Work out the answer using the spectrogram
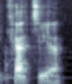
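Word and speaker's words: Keita: We'll get into that because first we've got to talk about Nathaniel Wood versus uh uh Ket Ketier los ani Ketia. That's how you say it.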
